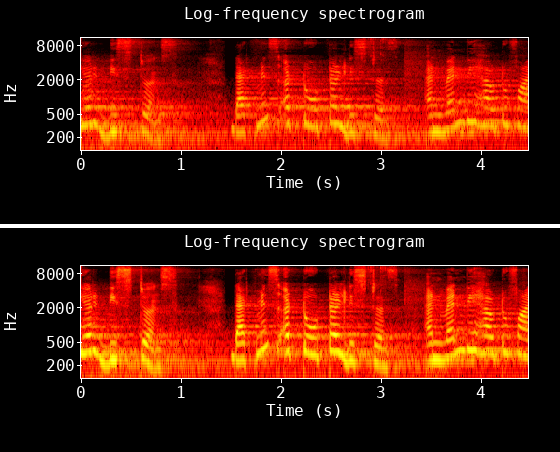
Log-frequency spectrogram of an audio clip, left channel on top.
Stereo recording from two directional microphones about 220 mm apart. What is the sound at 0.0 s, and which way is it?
A woman's voice, 45° right (ahead or behind).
